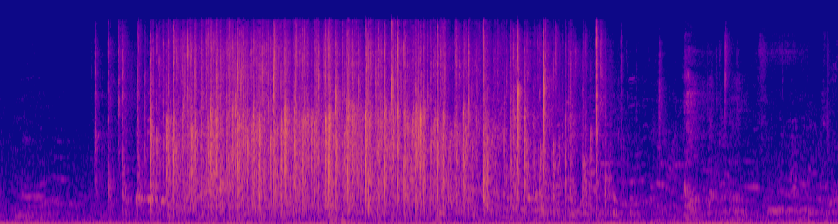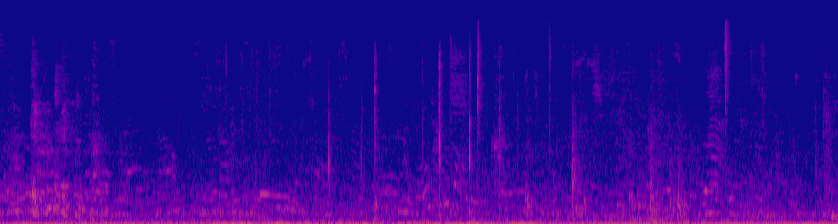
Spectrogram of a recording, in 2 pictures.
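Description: A crowd of young children chatter and call out loudly in an echoing hall.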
